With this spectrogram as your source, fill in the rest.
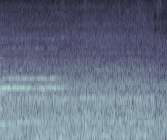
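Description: A train at Ratnagiri railway station, a steady loud rumble of rolling wheels and carriages with a faint high whine early on, continuous and close, without voices.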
